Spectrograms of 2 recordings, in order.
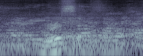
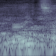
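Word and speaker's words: Marisa: We didn't get Marissa, except that's not how you pronounce it. I was just informed. Maritza. I think it's Maritza.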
